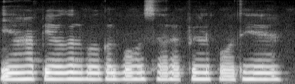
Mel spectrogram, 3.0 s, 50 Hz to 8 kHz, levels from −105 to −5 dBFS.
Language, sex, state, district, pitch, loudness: Hindi, female, Jharkhand, Palamu, 225 Hz, -15 LUFS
